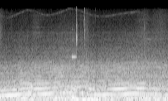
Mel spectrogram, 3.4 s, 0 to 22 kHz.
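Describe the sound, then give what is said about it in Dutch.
A sports car from a Formula 1 brand roars loudly at full throttle in track mode, a deep, steady, harmonic drone holding strong for the full few seconds, with no voices over it. “Vol brullen in de track modus.”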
